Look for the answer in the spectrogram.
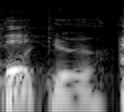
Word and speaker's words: Cilicia: Cyrenians and Alexandrians and the Cilicia. That's what I when I read Cilicia.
